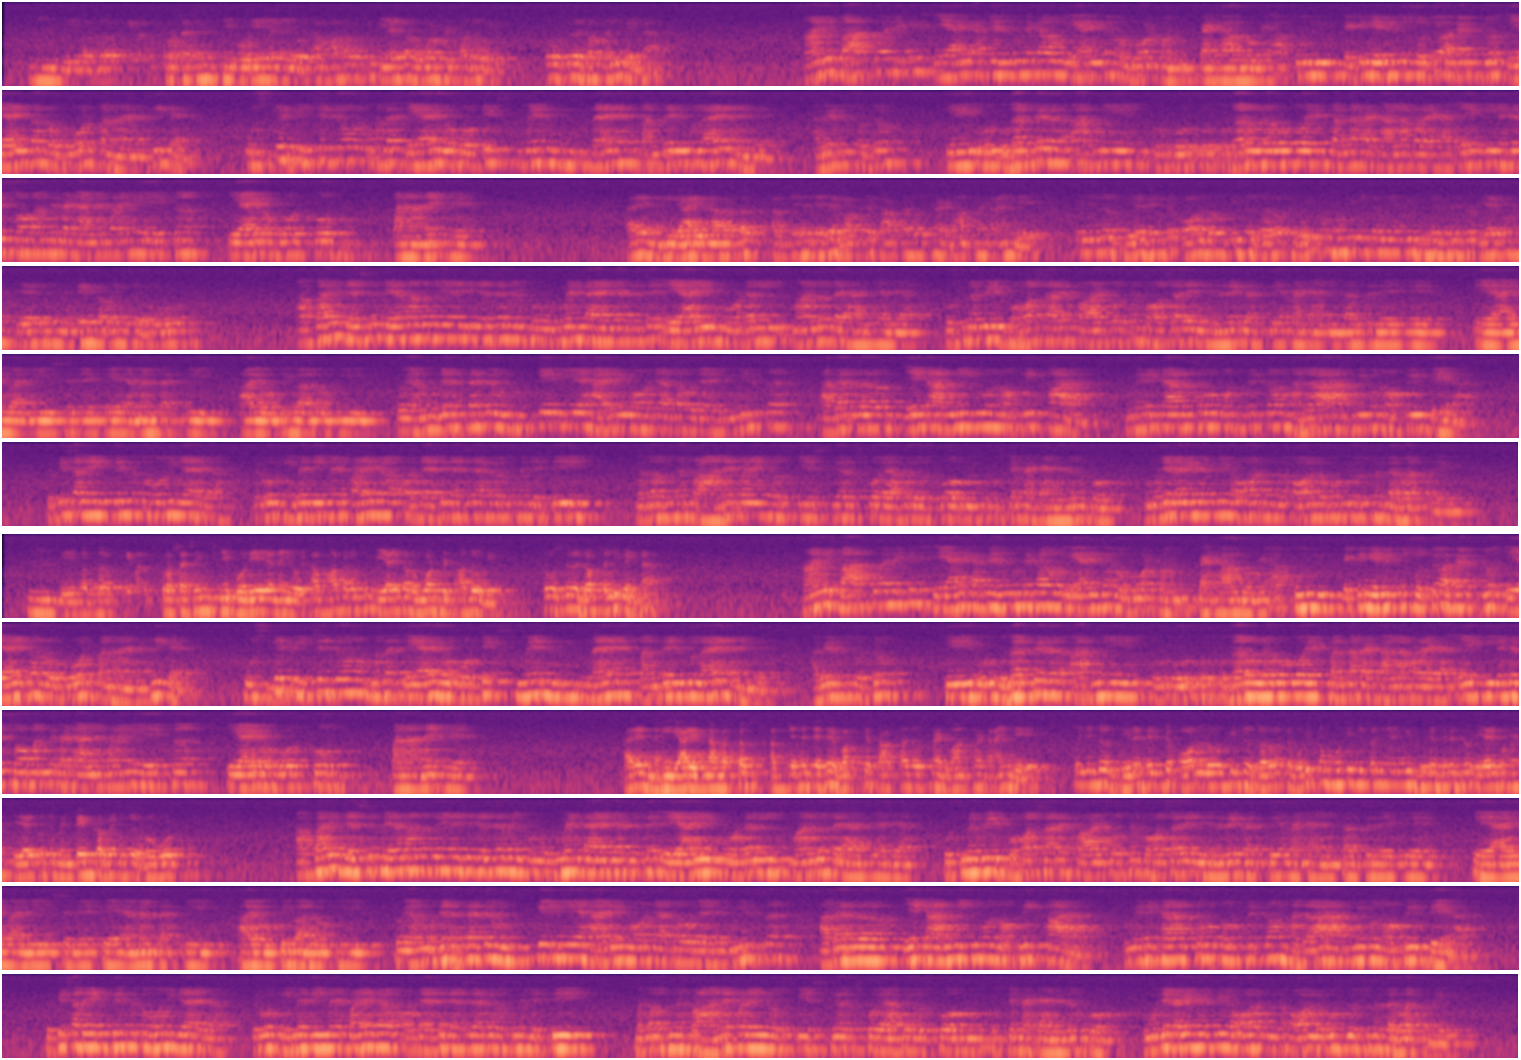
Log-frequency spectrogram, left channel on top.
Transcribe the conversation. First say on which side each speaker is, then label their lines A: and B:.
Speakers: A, on the right (about 70°); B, on the right (about 85°).
A: हम्म
B: कि मतलब कि मतलब प्रोसेसिंग ठीक हो रही है या नहीं हो रही अब वहां पे अगर तुम एआई का रोबोट बिठा दोगे तो उसकी तो जॉब चली गई ना
A: हाँ ये बात तो है लेकिन एआई अब जैसे तुमने कहा एआई का रोबोट बन बैठाल दोगे अब तुम लेकिन ये भी तो सोचो अगर जो एआई का रोबोट बनाएगा ठीक है उसके
B: हम्म
A: पीछे जो मतलब एआई रोबोटिक्स में न- नए बंदे भी तो लाए जाएंगे अब ये सोचो कि उ-
B: हम्म।
A: उधर फिर आदमी उ, उ, उ, उधर उन लोगों को एक बंदा बैठालना पड़ेगा एक की जगह सौ बंदे बैठालने पड़ेंगे एक एआई रोबोट को ब- बनाने के लिए
B: अरे नहीं यार इतना मतलब अब जैसे जैसे वक्त के साथ साथ जब उसमें एडवांसमेंट आएंगे तो ये जो धीरे धीरे जो और लोगों की जो जरूरत है वो भी कम होती जो चली जाएंगी धीरे धीरे जो एआई को एआई को जो मेंटेन कर रहे हैं उसे रोबोट को
A: अब भाई जैसे मेरा मानना तो यह है कि जैसे अब इम्प्रूवमेंट आएगी अब जैसे एआई मॉडल मान लो तैयार किया गया उसमें भी
B: हम्म,
A: बहुत सारे पार्ट्स होते हैं बहुत सारी इंजीनियरिंग रखती है मैकेनिकल से लेके एआई वाली से लेके एमएल तक की आईओटी वालों
B: हम्म,
A: की तो हम मुझे
B: हम्म,
A: लगता है फिर उनके लिए हायरिंग और ज़्यादा हो जाएगी मीन्स अगर एक आदमी की वो नौकरी खा रहा है तो मेरे ख्याल से
B: हम्म।
A: वो कम से कम हजार आदमी को नौकरी दे रहा है क्योंकि सब एक दिन में तो हो नहीं जाएगा फिर वो धीमे धीमे बढ़ेगा और जैसे जैसे अगर उसमें जितनी मतलब उसमें बढ़ाने पड़ेंगे उसकी स्किल्स को या फिर उसको अम, उसके मैकेनिज्म को तो मुझे लगेगा कि और और लोगों की उसमें जरूरत पड़ेगी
